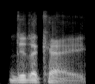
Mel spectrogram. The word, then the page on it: didakai: British English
